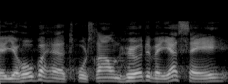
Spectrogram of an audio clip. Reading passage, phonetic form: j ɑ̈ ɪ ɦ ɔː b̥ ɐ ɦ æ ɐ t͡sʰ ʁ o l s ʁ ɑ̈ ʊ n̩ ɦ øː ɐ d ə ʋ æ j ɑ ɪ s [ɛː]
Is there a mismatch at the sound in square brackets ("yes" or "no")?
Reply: no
